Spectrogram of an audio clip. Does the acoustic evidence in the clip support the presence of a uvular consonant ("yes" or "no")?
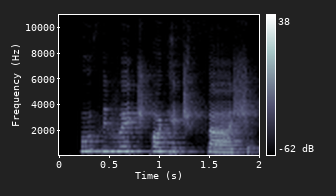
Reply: yes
